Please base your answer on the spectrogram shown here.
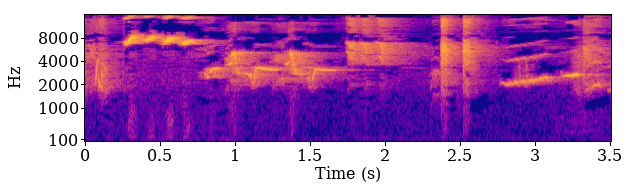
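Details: Sooty-headed bulbul lure song played to draw birds in for capture; high whistled and buzzy phrases, a rising slur near the end, and faint low thumps underneath.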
